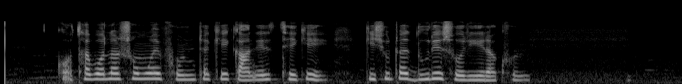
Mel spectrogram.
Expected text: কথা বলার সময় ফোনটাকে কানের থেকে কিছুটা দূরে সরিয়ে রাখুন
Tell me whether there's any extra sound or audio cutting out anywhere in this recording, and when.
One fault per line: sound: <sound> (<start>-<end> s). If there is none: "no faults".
no faults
